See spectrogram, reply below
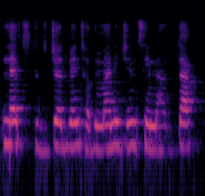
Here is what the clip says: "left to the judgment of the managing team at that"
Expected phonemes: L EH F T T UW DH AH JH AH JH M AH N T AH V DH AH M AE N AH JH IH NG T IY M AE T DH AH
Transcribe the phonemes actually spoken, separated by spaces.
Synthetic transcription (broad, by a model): L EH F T T UW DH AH JH AH JH M AH N T AH V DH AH M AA N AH JH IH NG T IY M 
